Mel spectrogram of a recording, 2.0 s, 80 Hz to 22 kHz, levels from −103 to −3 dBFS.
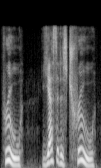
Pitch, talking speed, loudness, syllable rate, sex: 195 Hz, 150 wpm, -17 LUFS, 3.5 syllables/s, female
